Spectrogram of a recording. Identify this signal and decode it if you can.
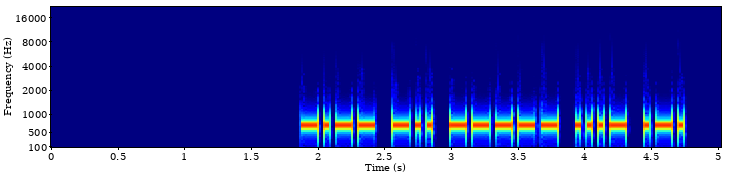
Morse code, heard as a keyed tone, about 28 wpm, 700 Hz. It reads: YD0VR
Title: DXCC-100 Call Signs - 5 Characters - 28wpm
